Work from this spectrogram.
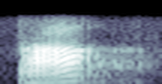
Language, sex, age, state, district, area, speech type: Marathi, male, 18-30, Maharashtra, Satara, urban, conversation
